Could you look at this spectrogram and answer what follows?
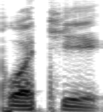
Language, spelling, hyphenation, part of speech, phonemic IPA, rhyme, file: French, Poitiers, Poi‧tiers, proper noun, /pwa.tje/, -e, Fr-Poitiers.ogg
- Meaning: Poitiers (a city, the capital of Vienne department, Nouvelle-Aquitaine, France)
